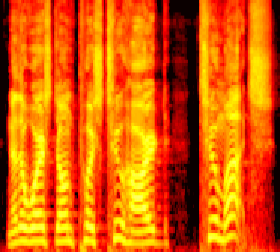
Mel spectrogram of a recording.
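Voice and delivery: loud, high, driving sermon voice; forceful preaching. Acted. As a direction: preach it out to the whole room.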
